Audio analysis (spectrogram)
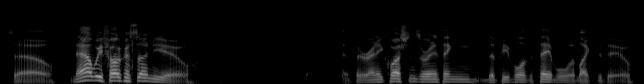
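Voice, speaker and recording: Smooth-voiced man running a game, slightly dull sound. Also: lowish voice, very animated, brisk, no room sound. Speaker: game master. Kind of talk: narrating a tabletop roleplaying game.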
